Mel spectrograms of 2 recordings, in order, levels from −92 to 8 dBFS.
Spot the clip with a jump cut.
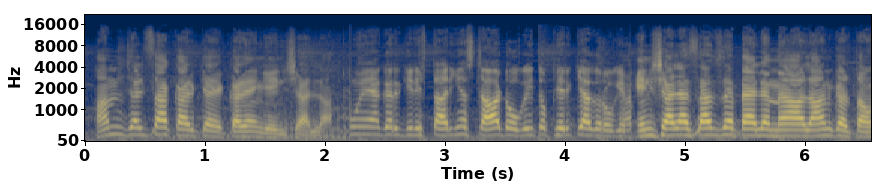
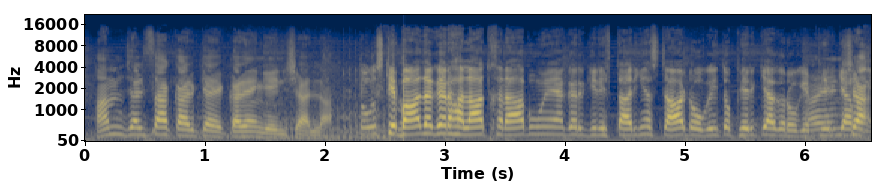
first; 2 cuts; at 2.2 s, 4.5 s

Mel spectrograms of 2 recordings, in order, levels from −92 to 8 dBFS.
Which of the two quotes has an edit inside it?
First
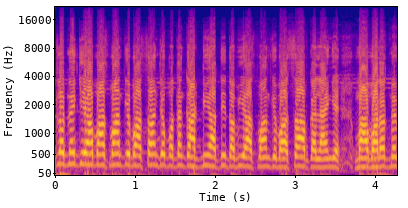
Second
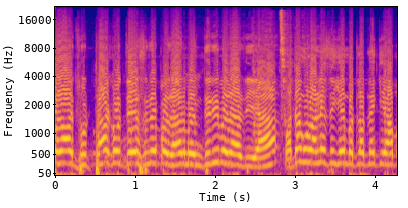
second; 1 cut; at 2.8 s

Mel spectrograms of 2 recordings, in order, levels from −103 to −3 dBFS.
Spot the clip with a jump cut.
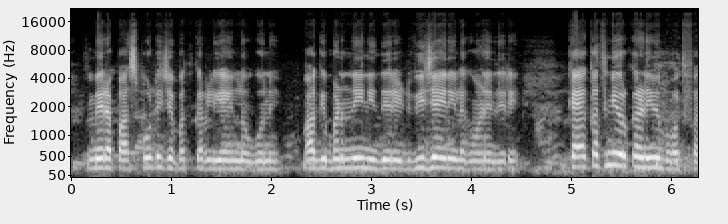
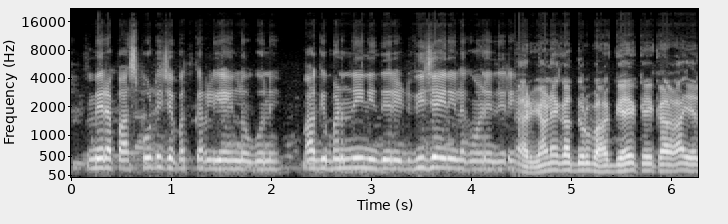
second; 1 cut; at 4.5 s

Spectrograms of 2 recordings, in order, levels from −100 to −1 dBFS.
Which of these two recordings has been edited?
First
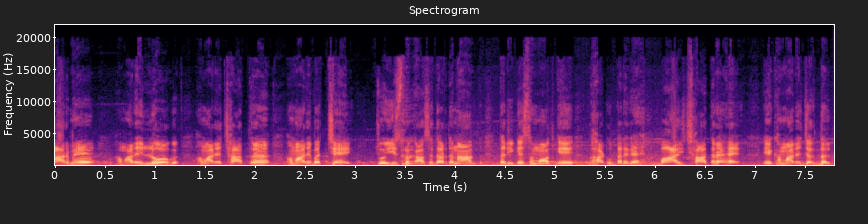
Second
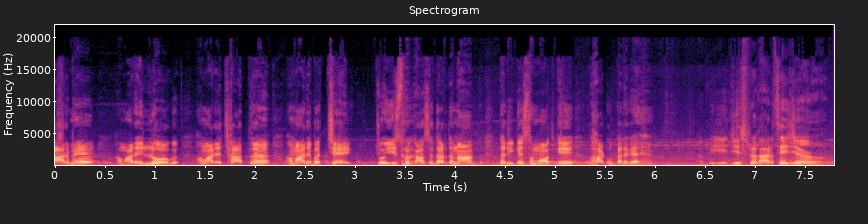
first; 1 cut; at 5.9 s

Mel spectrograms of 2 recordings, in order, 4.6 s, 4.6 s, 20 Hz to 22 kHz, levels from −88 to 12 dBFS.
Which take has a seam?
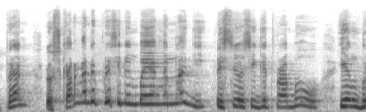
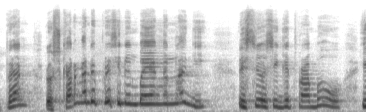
first; 1 cut; at 2.6 s

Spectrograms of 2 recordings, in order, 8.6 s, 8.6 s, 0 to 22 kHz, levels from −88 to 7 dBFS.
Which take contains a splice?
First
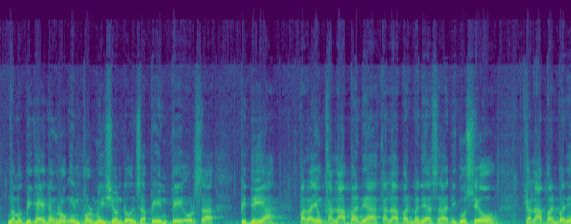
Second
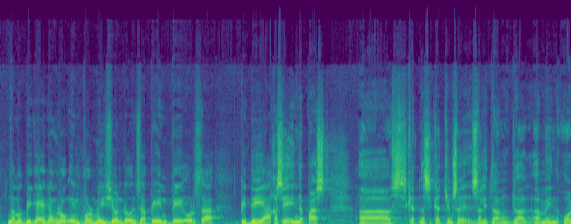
second; 1 cut; at 4.1 s

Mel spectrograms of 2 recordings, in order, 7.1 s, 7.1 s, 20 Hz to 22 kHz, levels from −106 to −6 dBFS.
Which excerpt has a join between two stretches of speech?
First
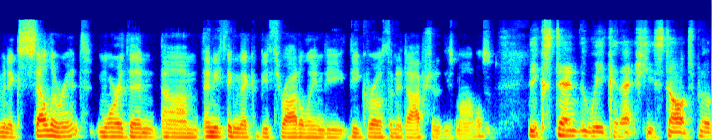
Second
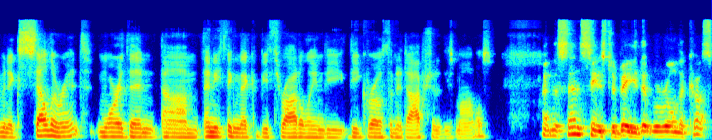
first; 1 cut; at 5.1 s

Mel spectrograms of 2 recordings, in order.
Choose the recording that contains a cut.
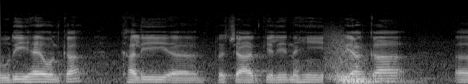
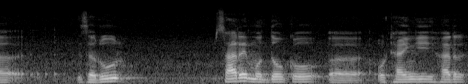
first; 1 cut; at 3.2 s

